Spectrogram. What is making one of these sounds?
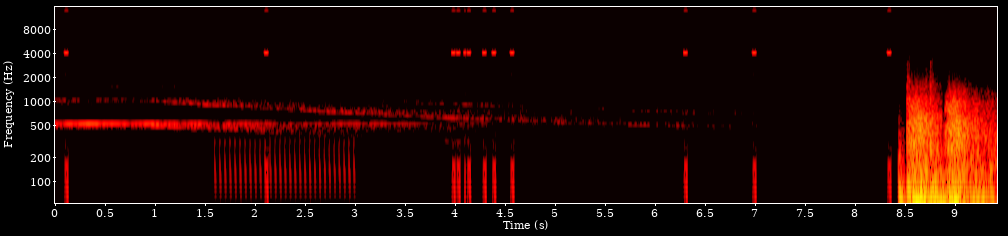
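Short electronic clicks sound as menu items are selected.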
